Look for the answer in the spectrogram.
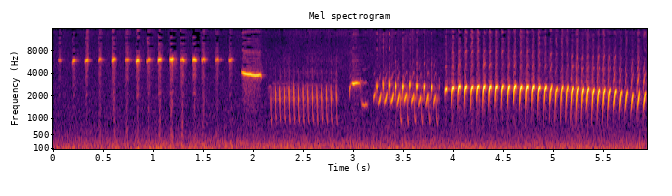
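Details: Canary song used for canary training: evenly spaced high clicks about three per second, a whistle, a harsh buzzy burst, short rolls, then a long rapid pulsing trill that slowly drops in pitch, over a low rumble.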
